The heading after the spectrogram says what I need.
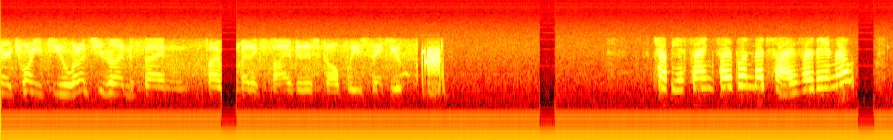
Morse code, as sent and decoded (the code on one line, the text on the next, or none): none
